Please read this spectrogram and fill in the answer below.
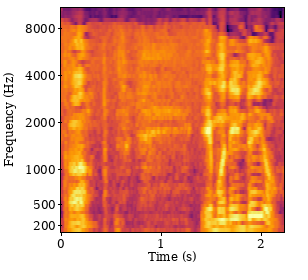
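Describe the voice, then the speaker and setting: A man's voice: mid-range voice, animated, measured pace, darkish tone, faint music behind, close to an everyday voice. A man playing a protective, hardworking older brother in a Filipino Bisaya radio drama. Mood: easygoing. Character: protective, hardworking older brother raising his younger sister.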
